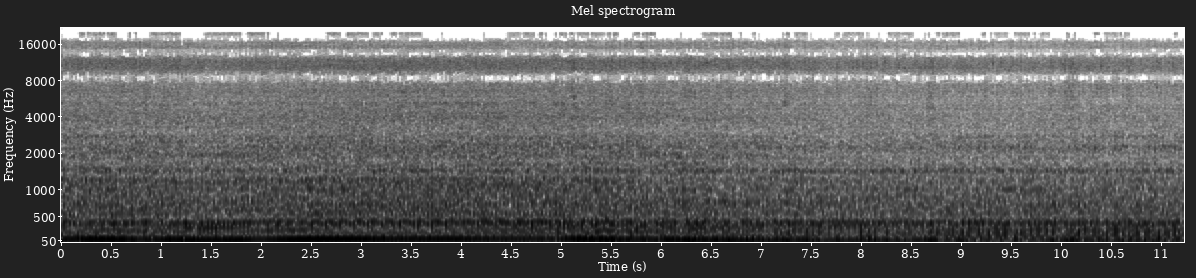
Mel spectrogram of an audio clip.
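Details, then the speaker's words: 1988 VW Polo MK2 Breadvan with the cleaned carburettor: idle rises and falls as carb spray hits under the air filter housing, showing a suspected air leak at the carburettor flange causing the running issue; a replacement flange is to be fitted. "And as you can see, when I was spraying the carb spray underneath the air filter housing, it was revving up. That flange, I think, is letting air in, and that's causing the running issue."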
